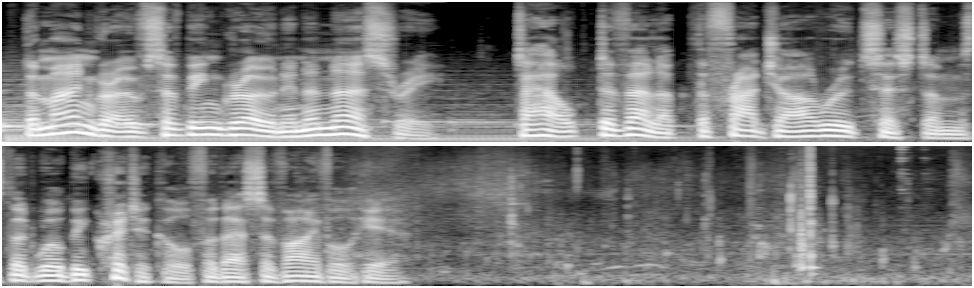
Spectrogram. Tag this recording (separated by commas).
Speech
